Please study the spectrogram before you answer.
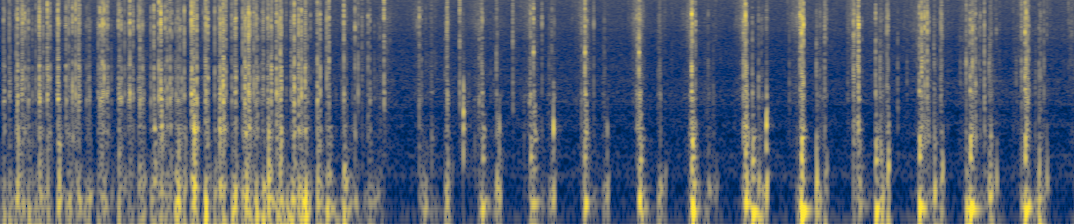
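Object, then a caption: Printed cardboard box with clear plastic window. A Rock Candy controller box, made of printed cardboard with a clear plastic window and hollow with the controller inside, is tapped rapidly across the front window and cardboard with fingertips and nails. For about four seconds the taps run together in a dense, low, hollow patter, then they thin out into separate dull thuds. Each tap dies away almost at once.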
